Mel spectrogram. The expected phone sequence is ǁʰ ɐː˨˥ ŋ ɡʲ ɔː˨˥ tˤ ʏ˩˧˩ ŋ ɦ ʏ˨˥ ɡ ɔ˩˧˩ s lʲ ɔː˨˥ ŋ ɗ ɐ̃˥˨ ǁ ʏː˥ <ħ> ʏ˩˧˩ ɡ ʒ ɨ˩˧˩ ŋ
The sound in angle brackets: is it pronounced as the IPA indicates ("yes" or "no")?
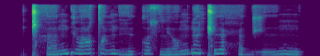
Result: yes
